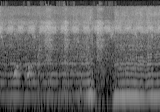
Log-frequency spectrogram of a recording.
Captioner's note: bees buzzing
